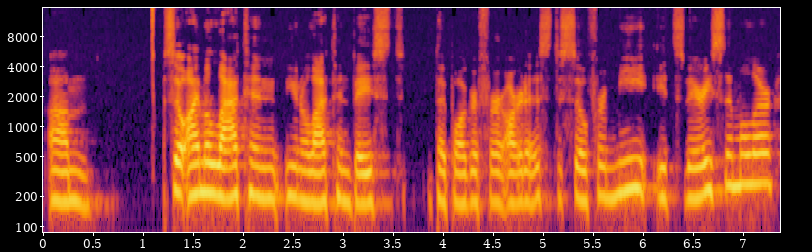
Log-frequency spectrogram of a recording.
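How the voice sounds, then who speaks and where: A woman's voice: mid-range voice, a little slow. A woman whose first language is Croatian, an artist and typographer answering panel questions in a thoughtful, candid way. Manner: thoughtful, searching for words, candid. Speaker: artist and typographer, university educator.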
